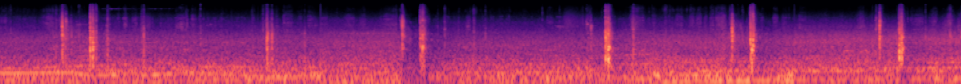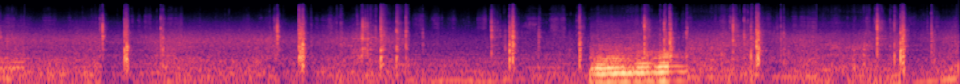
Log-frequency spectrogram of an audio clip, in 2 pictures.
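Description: Skateboard wheels rolling on rough concrete with a low rumble that rises and falls, broken again and again by sharp wooden clacks of the tail popping and the deck and wheels slapping down as tricks are tried. The rumble is loudest for a second or so near the end.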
